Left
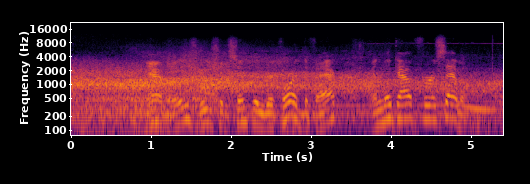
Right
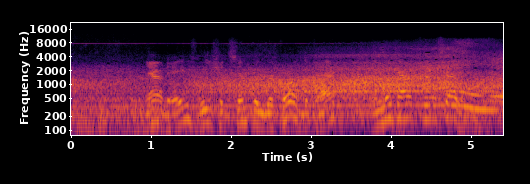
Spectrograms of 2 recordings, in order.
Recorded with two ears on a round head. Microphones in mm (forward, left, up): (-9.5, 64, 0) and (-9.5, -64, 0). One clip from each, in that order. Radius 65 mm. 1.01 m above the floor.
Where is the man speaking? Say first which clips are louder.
Left 7 dB; 55° left (ahead or behind).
